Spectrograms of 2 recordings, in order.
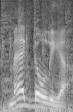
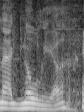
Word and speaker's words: magnolia: We're back with the Mike Winters Lawn and Garden Show, and we're talking magnolia. – Not magnolia. It's magnolia.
